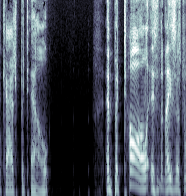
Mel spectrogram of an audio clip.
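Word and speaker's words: Kash Patel: Oh, Donna says it's pronounced Cash Patel.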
